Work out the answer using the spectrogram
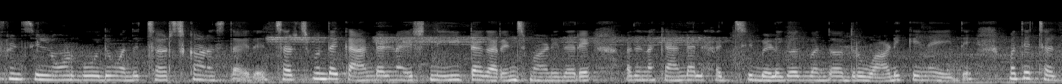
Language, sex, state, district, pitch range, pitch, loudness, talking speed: Kannada, female, Karnataka, Dharwad, 190-210 Hz, 200 Hz, -16 LUFS, 115 wpm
